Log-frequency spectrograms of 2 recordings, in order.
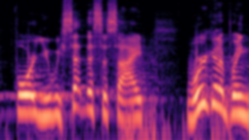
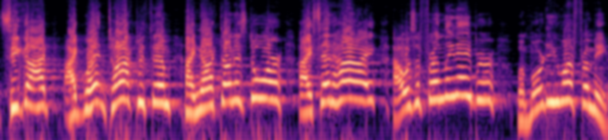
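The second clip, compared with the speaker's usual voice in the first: higher and louder, mock self-justifying to God; defensive checklist; 10 semitones higher, 8 dB louder than usual. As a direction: plead your case like you did enough. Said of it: "We kind of just have this checklist".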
